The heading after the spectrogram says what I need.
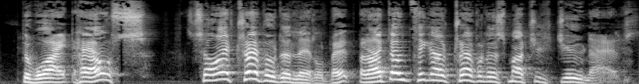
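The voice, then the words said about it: South London English accent. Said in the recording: “where you picked up that accent of yours ... Oh, South London.”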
